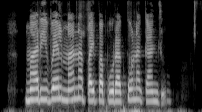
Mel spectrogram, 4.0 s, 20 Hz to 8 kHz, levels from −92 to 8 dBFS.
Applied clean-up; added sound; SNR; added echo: neural mask model Resemble Enhance denoiser.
